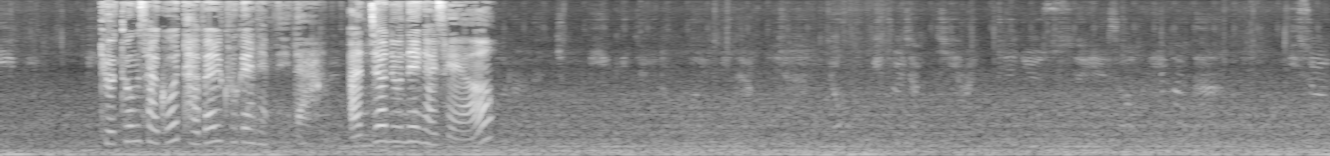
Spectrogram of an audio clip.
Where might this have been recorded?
in a car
